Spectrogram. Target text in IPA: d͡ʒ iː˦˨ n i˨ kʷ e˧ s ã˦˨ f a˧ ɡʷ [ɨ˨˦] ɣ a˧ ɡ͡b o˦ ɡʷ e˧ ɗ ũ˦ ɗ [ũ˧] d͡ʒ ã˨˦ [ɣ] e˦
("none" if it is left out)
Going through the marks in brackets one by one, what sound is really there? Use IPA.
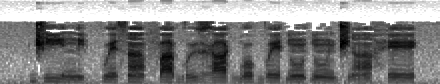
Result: ɨ˨˦, ũ˧, h

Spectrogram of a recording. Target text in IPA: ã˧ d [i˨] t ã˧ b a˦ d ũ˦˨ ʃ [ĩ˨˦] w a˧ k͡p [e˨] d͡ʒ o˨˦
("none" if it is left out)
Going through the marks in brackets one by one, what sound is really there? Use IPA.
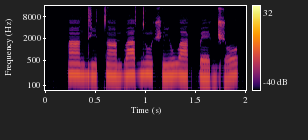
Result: i˨, ĩ˨˦, e˨

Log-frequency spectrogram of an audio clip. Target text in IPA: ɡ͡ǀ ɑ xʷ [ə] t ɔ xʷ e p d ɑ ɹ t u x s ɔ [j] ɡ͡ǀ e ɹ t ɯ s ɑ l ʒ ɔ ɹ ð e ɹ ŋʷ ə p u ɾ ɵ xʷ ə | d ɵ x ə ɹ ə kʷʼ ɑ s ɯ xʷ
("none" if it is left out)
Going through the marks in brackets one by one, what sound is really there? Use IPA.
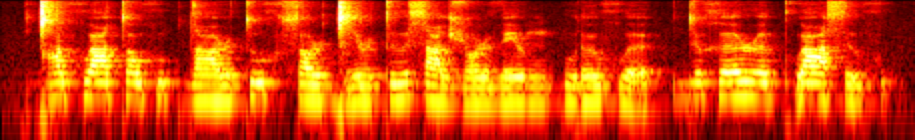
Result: ɑ, ɹ

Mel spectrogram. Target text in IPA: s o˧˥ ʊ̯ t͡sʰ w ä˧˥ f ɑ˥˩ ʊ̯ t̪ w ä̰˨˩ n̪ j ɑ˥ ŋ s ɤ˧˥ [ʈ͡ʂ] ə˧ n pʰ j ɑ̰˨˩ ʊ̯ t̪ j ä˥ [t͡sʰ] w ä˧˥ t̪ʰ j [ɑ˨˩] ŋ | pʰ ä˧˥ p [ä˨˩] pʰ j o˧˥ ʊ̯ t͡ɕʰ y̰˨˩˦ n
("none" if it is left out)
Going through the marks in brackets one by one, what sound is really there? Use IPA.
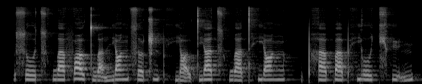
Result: ʈ͡ʂ, t͡sʰ, ɑ˥, ä˧˥

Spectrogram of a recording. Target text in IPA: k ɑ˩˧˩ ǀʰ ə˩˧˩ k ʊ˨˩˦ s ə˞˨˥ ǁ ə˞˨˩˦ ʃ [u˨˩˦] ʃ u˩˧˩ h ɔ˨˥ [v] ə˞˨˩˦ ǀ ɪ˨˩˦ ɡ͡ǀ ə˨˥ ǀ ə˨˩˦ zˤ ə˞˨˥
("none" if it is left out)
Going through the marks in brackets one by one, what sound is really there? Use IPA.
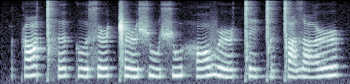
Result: u˨˩˦, v

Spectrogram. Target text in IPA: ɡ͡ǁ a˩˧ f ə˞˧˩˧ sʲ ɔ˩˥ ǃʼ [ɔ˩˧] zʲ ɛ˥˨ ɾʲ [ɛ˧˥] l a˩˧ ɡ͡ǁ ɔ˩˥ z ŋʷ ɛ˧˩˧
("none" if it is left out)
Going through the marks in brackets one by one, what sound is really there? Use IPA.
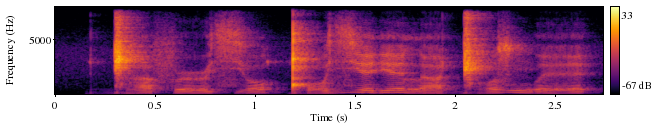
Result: ɔ˩˧, ɛ˥˨

